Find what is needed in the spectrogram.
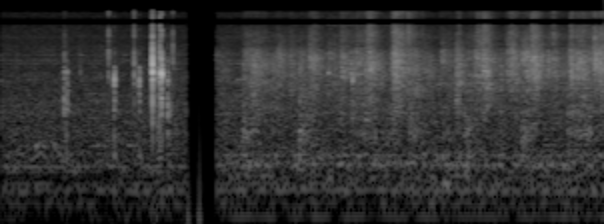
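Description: Handling noise: a few light clicks, then, after a brief dropout about two seconds in, steady rustling and scratching scattered with small clicks, as hands move small objects close to the microphone.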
